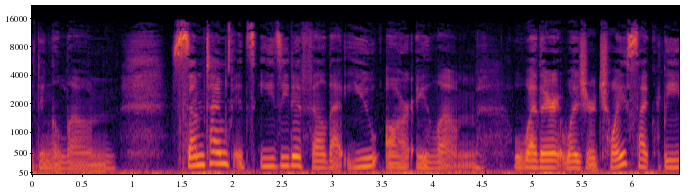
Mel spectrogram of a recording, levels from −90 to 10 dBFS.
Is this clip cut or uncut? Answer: cut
